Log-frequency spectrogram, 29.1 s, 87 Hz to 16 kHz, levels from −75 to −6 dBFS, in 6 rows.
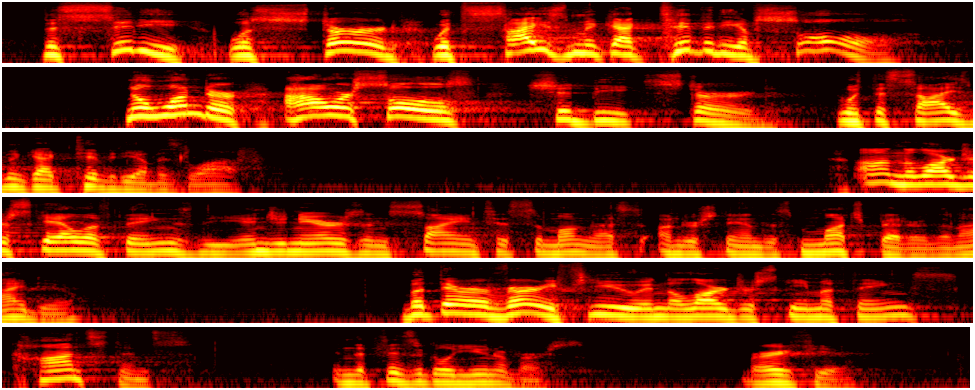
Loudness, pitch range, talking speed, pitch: -25 LUFS, 110-180 Hz, 125 wpm, 150 Hz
